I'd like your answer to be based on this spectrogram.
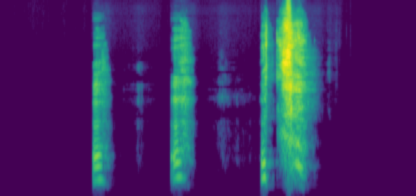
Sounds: Sneeze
